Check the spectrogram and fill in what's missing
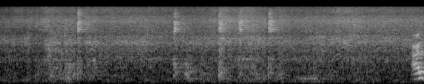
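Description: Prawns fry in a hot pan with a bright, constant sizzling hiss, punctuated by several sharp scraping clicks of stirring, close and loud throughout.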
